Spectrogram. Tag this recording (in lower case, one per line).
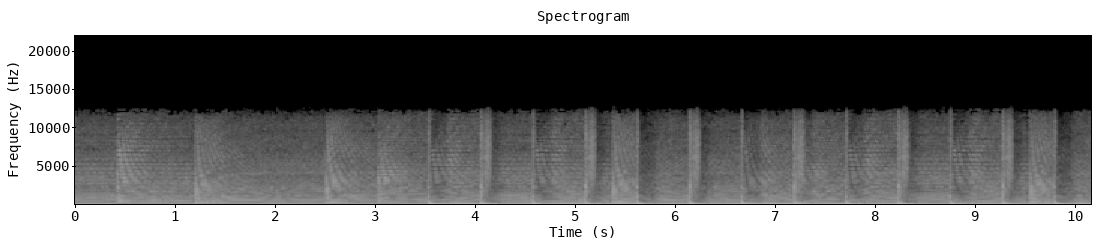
music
